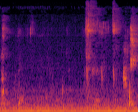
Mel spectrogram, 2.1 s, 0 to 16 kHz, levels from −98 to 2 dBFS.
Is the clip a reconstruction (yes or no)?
yes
